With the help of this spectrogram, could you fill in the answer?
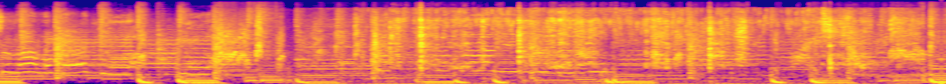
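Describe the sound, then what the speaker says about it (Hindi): Caramel cooking in two saucepans on a stove, with busy sizzling and repeated stirring scrapes and clinks of a utensil against the pan, close and fairly loud, no talking. "हमने इसे स्टोव पर रखा। जरूरी तापमान पर रखें और पकाएं।"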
